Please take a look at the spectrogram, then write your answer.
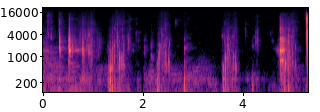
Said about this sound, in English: i'm gonna get a sip of water and think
